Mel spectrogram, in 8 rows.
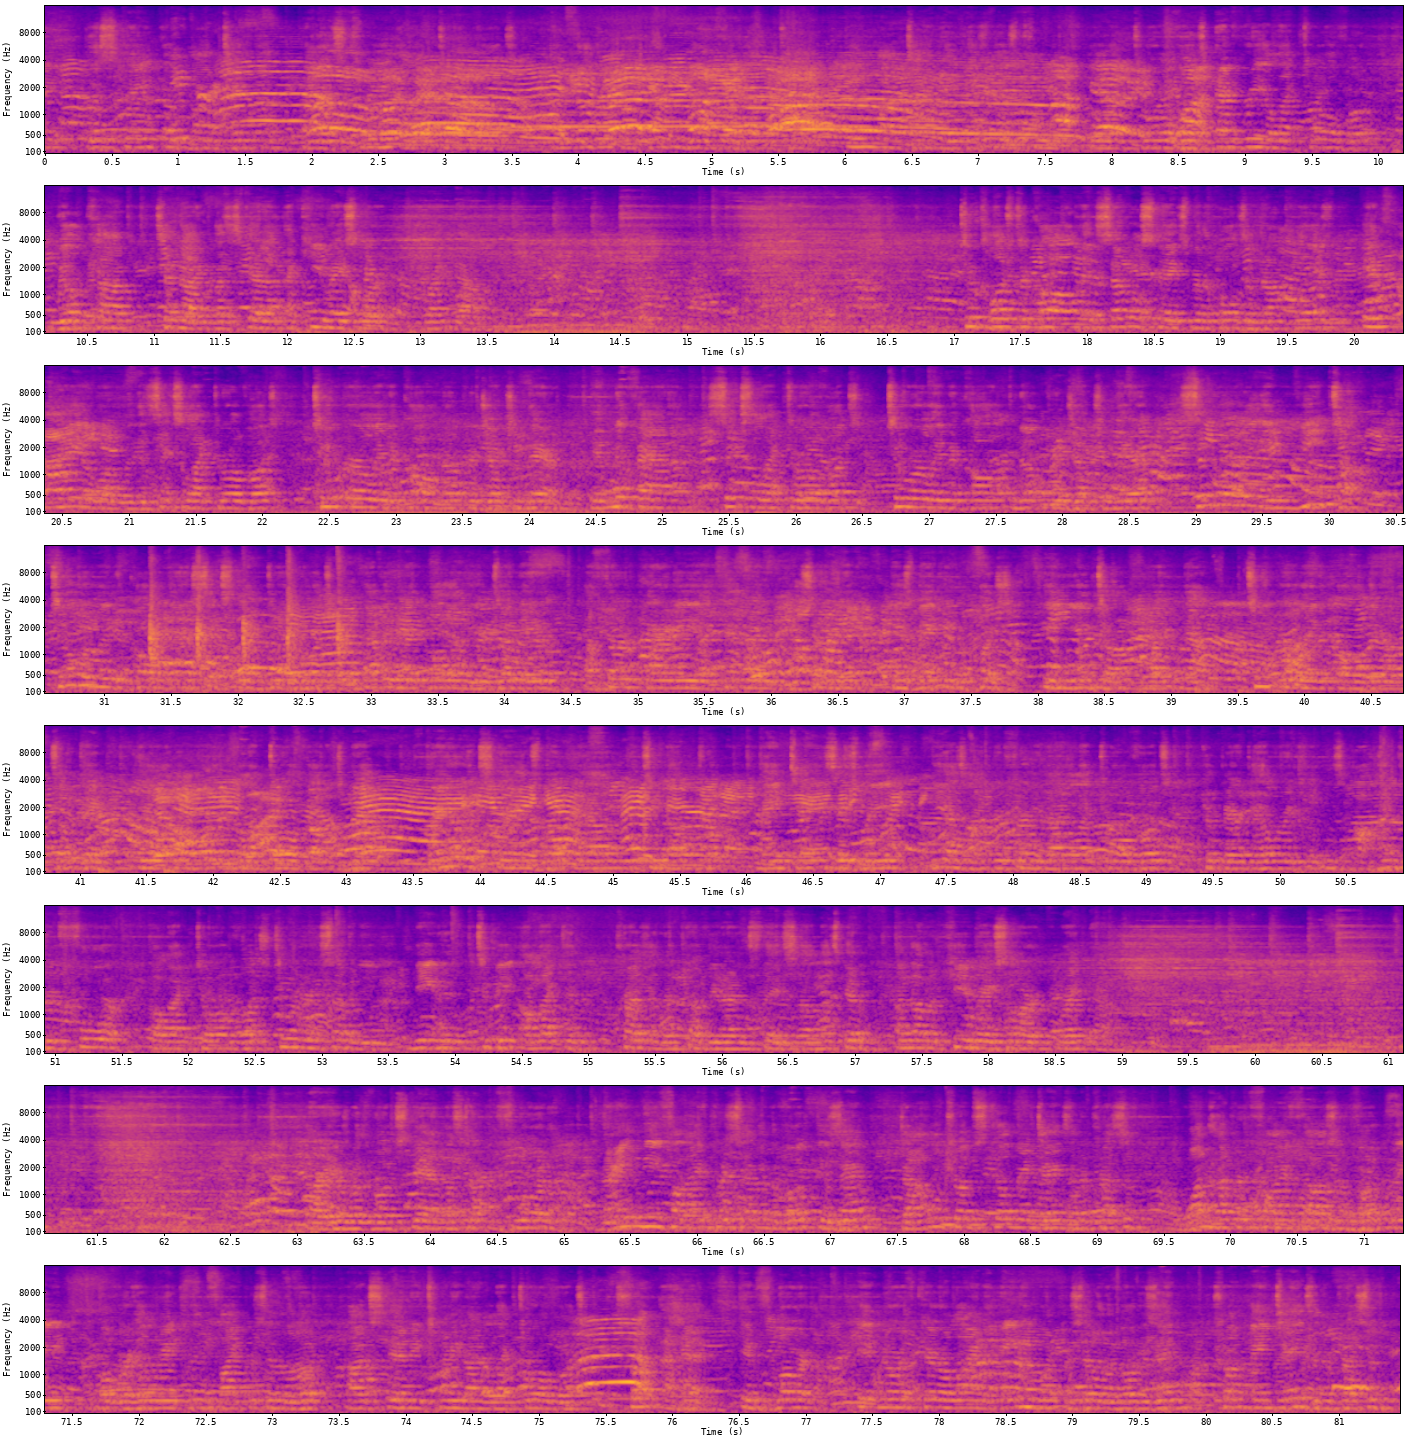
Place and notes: Flatbush - Ditmas Park, Brooklyn, NY, USA - Election Night in a Bar in Brooklyn.
Election Night in a Bar in Brooklyn.
USA presidential election of 2016, held on Tuesday, November 8, 2016.
Zoom H4n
